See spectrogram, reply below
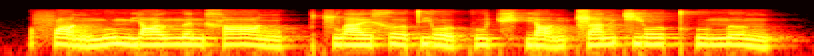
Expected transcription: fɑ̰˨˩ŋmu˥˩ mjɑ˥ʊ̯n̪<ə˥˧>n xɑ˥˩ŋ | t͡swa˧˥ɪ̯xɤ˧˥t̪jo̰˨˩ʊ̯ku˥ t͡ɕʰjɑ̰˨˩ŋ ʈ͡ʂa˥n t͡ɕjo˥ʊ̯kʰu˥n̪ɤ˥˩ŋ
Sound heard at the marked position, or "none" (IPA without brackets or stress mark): ə˥˧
